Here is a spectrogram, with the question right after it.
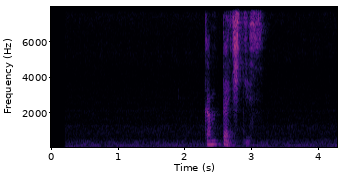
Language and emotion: Russian, angry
